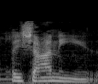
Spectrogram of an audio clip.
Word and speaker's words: Aishani: I know it's spelled A-I-S-H-A-N-I, but do you pronounce it Ishani or Oishani? – Oishani.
